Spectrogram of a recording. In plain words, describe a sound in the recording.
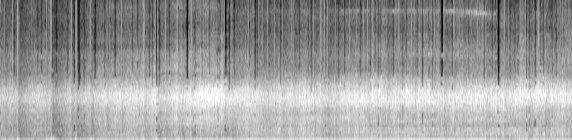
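Train wheels rumble and clatter over the rails.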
